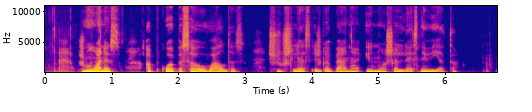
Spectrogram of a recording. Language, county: Lithuanian, Utena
